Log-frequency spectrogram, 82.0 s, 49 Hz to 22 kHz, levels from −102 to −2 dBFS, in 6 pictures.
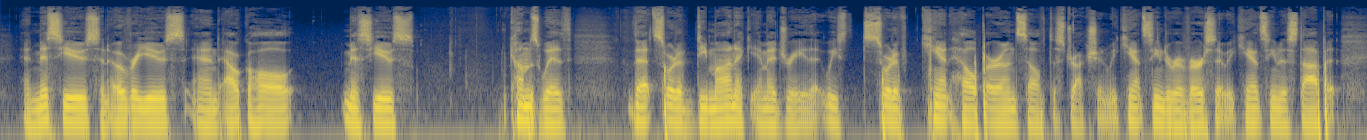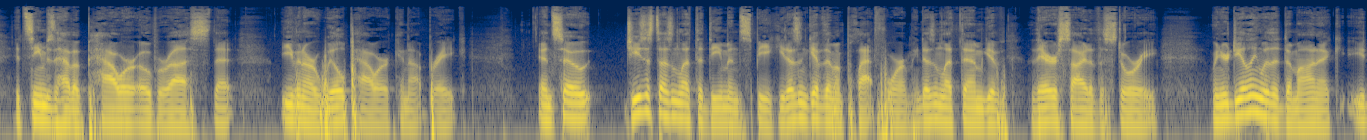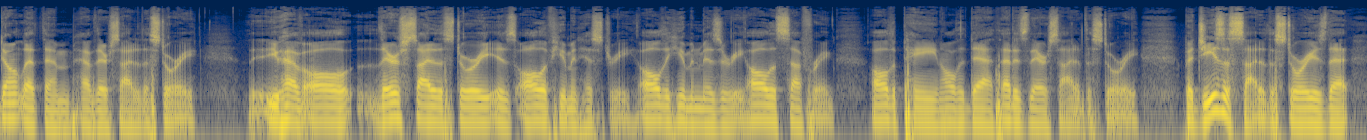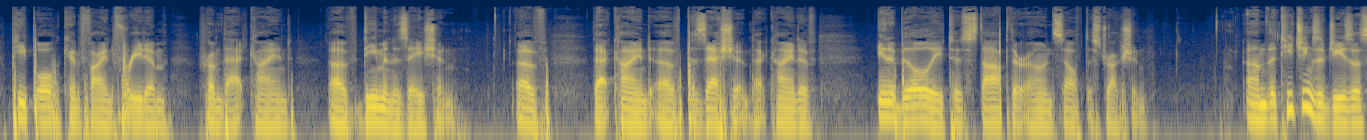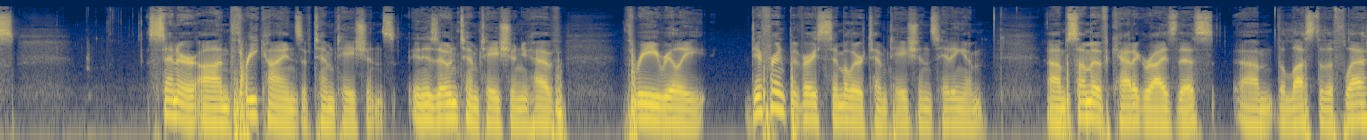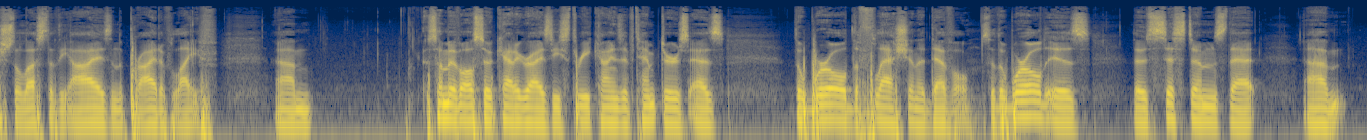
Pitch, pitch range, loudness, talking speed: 100 Hz, 95-110 Hz, -15 LUFS, 165 wpm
